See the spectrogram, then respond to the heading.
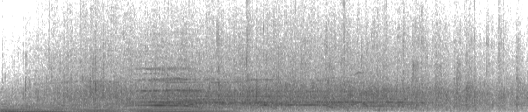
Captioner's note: applause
